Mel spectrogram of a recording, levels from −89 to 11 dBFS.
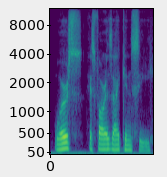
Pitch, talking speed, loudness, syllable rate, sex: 115 Hz, 205 wpm, -18 LUFS, 4.6 syllables/s, male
